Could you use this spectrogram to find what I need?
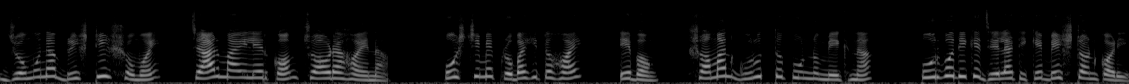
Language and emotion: Bengali, neutral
